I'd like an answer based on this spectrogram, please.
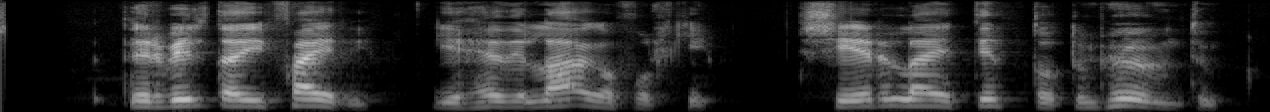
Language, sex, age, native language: Icelandic, male, 40-49, Icelandic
